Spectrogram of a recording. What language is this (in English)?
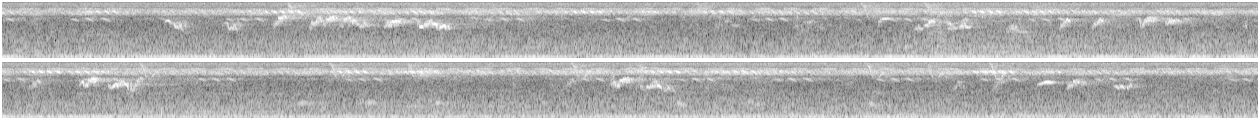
Vietnamese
